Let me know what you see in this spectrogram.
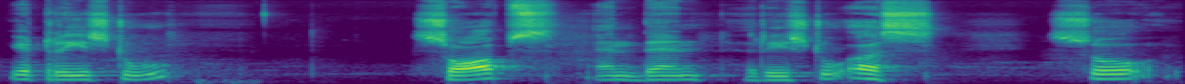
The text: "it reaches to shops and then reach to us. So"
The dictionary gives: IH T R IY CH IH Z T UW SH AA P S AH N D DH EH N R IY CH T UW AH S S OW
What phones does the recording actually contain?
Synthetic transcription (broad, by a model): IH T R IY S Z T UW S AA P S AH N D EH N R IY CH T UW AH S S OW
